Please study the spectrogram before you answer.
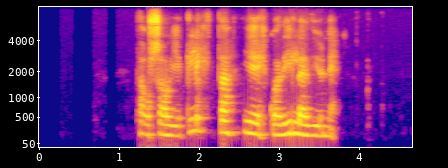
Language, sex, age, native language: Icelandic, female, 60-69, Icelandic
